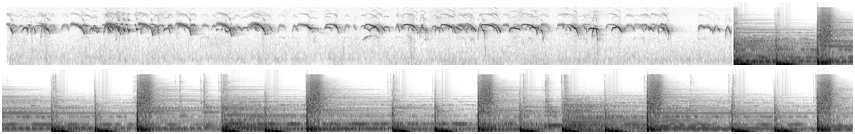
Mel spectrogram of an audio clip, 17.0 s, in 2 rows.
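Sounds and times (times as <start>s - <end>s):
rapid high bird chirps: 0.0s - 7.4s
music: 7.3s - 17.0s.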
